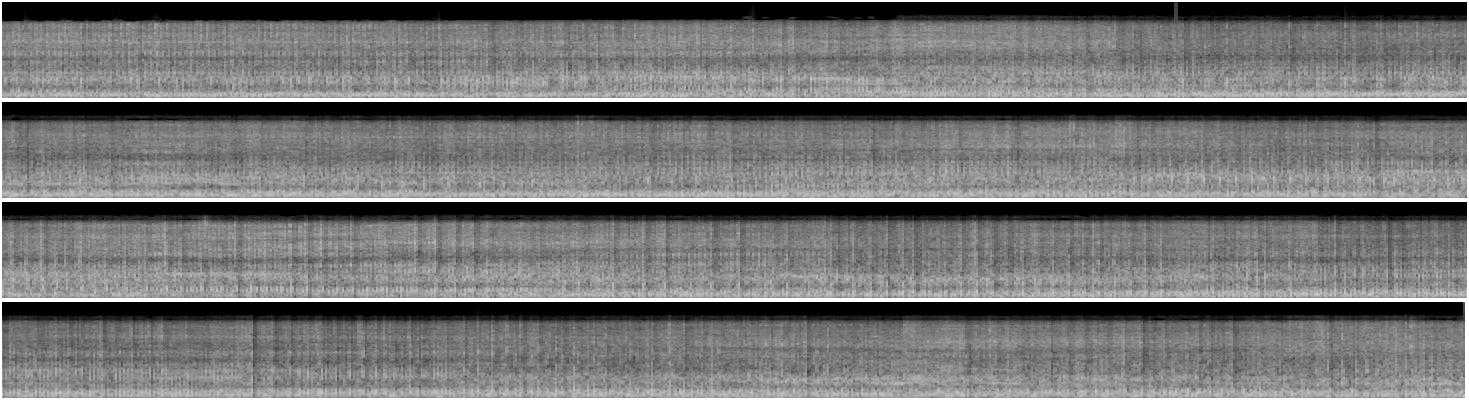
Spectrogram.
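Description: Trials motorcycle engines running, mostly at idle, with the revs rising and falling now and then.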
